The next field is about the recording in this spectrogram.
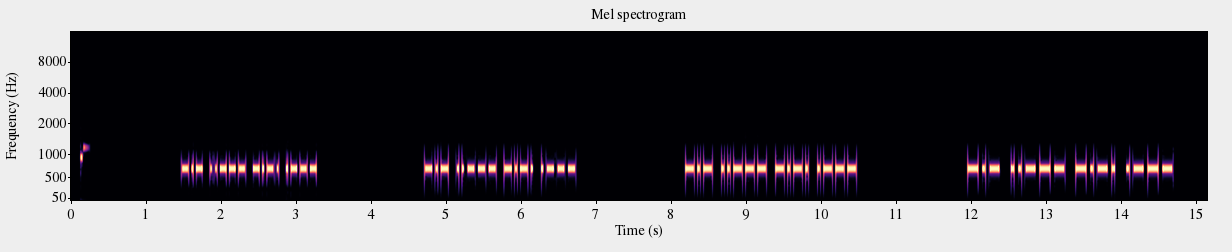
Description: Morse code, heard as a keyed tone, about 32 wpm, 700 Hz. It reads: K2CJ K2CJ K2CJ K2CJ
